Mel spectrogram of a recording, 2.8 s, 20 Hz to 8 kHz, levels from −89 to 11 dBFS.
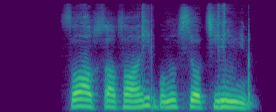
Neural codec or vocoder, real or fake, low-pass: codec, 16 kHz, 0.5 kbps, FreqCodec, larger model; fake; 7.2 kHz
